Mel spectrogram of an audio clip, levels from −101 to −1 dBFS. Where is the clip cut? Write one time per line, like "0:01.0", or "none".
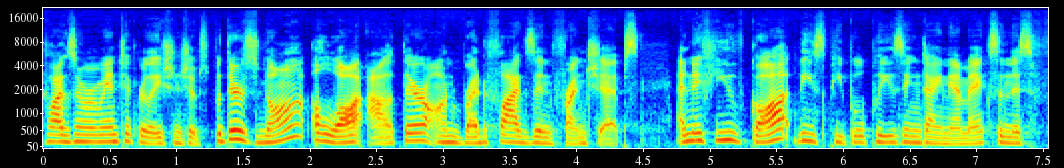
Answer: none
